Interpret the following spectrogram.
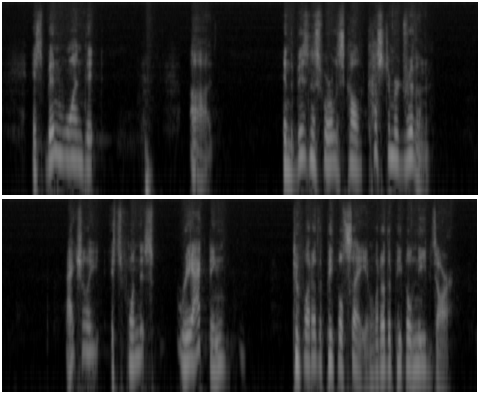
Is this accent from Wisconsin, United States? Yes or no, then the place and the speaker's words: no; Georgia, United States; I am from Georgia, if y'all couldn't tell.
